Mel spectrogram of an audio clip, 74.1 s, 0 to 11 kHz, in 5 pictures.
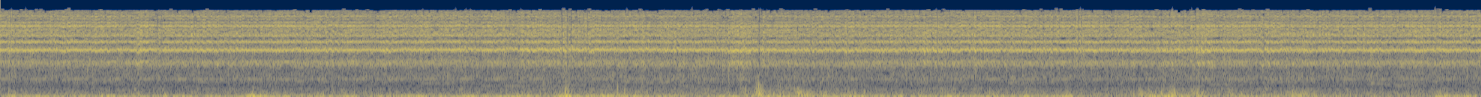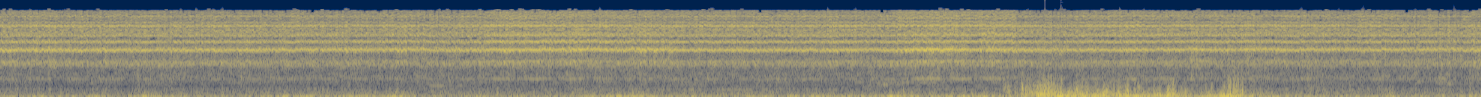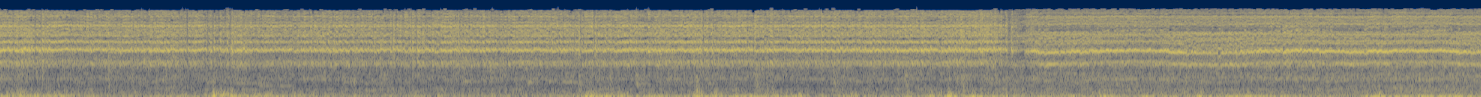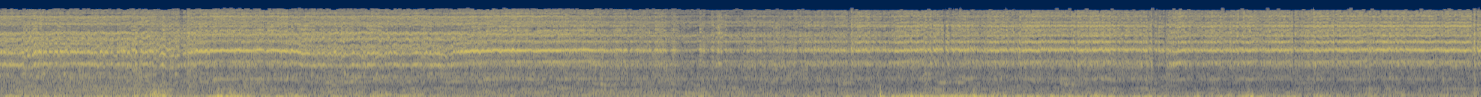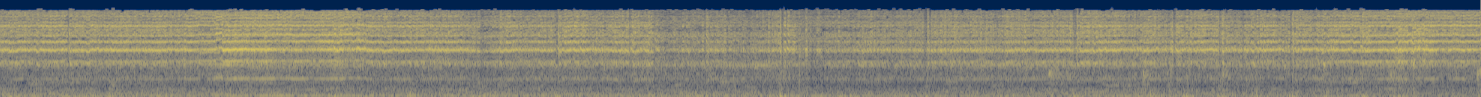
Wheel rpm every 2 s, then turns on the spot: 170, 160, 170, 170, 160, 160, 170, 160, 160, 170, 170, 160, 170, 170, 170, 160, 160, 160, 160, 160, 160, 160, 160, 160, 160, 170, 160, 170, 170, 160, 170, 160, 170, 170, 170, 170, 160.
none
